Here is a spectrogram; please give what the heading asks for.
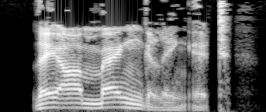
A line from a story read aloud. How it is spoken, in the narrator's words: Ruark growled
